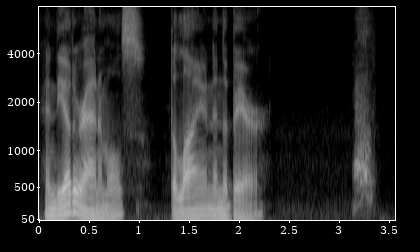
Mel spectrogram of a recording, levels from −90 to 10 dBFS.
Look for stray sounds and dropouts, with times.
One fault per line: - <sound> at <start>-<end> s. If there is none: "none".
- bark at 3.1-3.4 s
